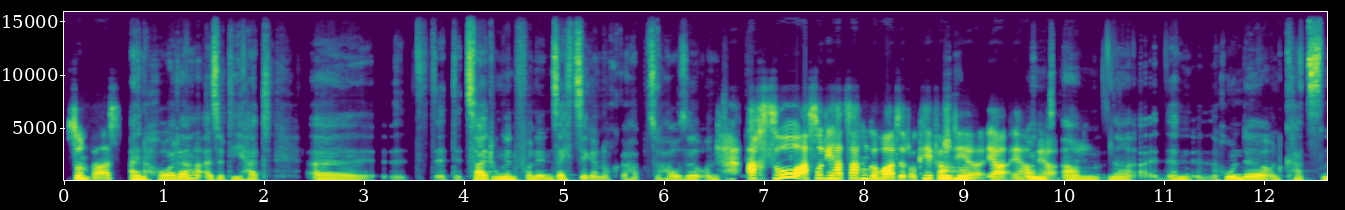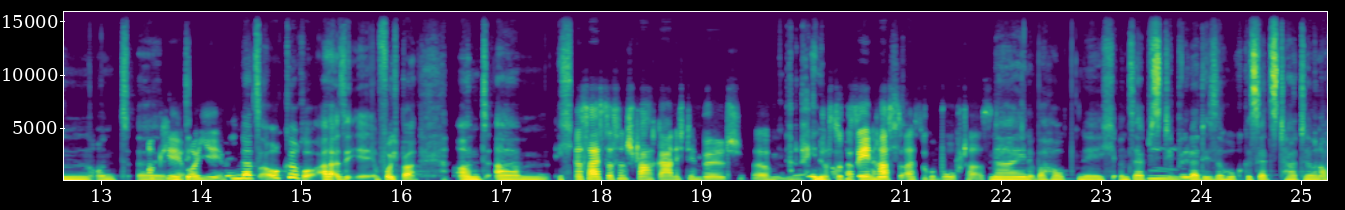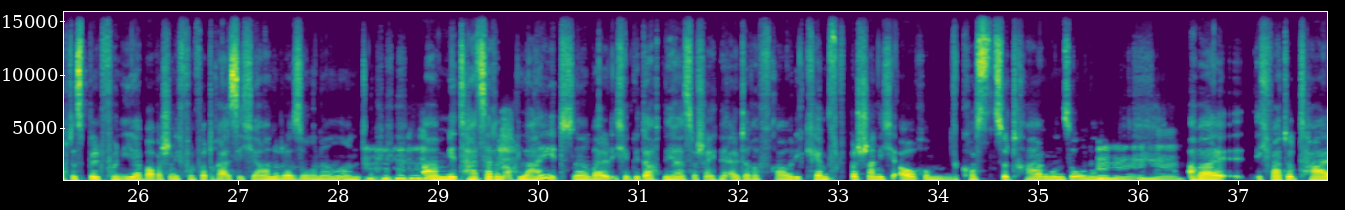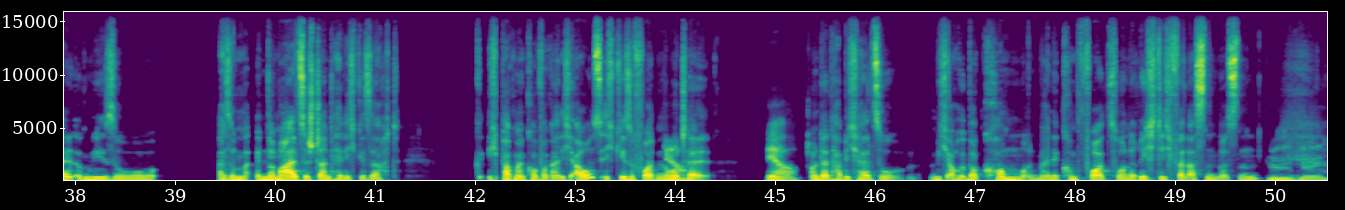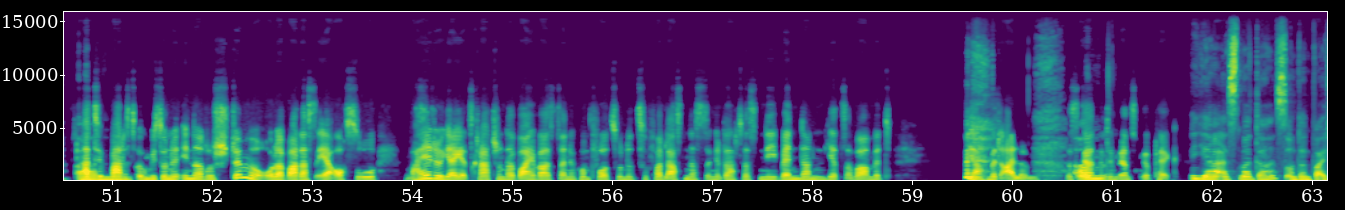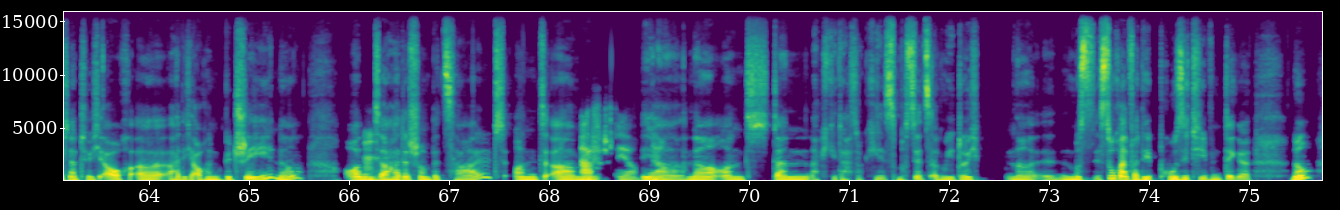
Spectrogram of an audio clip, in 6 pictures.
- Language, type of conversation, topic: German, podcast, Wann hast du zuletzt deine Komfortzone verlassen?
- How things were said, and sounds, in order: other noise; chuckle; stressed: "weil"; chuckle; other background noise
